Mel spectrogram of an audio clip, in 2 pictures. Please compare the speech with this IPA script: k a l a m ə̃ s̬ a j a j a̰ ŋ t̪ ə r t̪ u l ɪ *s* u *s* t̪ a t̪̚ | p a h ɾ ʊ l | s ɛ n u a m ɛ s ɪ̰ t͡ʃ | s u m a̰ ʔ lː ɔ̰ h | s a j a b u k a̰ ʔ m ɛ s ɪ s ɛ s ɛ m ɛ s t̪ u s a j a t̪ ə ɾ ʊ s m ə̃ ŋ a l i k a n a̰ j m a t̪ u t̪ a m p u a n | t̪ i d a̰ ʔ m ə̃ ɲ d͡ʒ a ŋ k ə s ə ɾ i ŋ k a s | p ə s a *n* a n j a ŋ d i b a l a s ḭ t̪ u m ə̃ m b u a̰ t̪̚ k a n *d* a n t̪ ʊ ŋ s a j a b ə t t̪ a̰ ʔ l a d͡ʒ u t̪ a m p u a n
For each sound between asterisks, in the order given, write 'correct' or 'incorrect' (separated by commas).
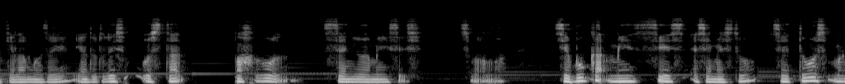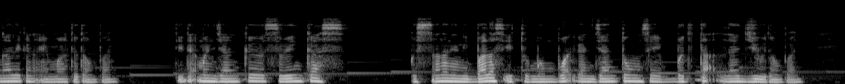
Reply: correct, correct, correct, incorrect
